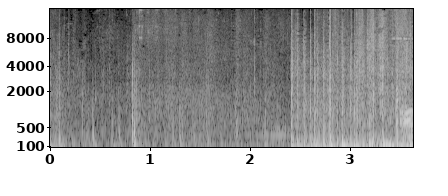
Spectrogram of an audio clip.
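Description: Gunfire in the multiplayer shooter Black Ops 4, with scattered shots at first, then a sudden loud burst of rapid automatic fire that rattles on continuously, close and dominant.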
